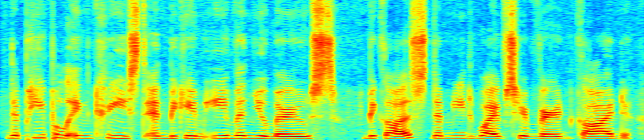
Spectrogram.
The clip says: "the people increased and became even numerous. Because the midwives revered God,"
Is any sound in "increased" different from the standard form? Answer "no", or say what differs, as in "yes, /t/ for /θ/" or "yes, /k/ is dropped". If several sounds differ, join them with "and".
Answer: no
